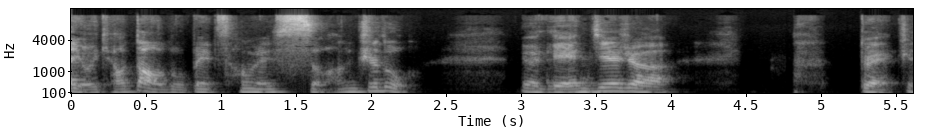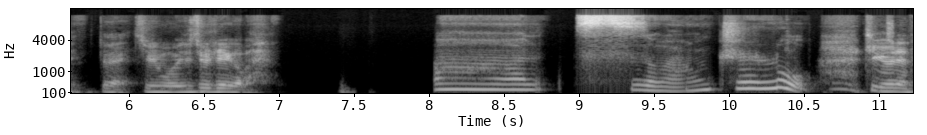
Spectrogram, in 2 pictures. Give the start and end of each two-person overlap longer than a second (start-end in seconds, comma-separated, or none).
none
